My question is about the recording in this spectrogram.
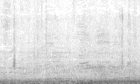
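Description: Steady low rumble of outdoor background noise, with faint scattered higher sounds over it.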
